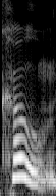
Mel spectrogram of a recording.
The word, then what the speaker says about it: comb: So, first of all, you never pronounce B. And it actually becomes oh, comb.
